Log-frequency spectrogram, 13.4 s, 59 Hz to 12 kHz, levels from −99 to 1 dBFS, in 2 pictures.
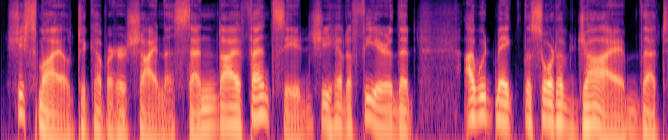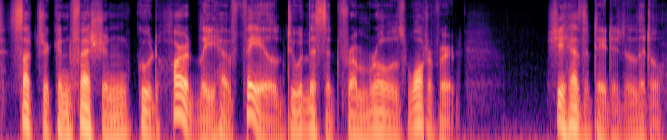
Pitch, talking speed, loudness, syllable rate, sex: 95 Hz, 170 wpm, -20 LUFS, 4.6 syllables/s, male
